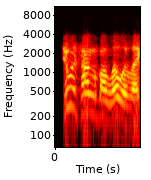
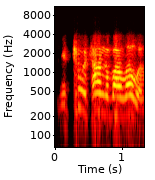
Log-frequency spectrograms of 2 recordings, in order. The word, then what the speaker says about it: Tua Tagovailoa: But Tua Tagovailoa, I needed to hear that one 150 times before I got it right. What? Tua Tagovailoa, it took me forever to figure out how to fucking say it.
